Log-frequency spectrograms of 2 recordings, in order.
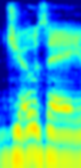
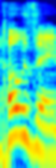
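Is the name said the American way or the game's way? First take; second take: game's way; American way. First: The name is said the game's way. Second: The name is said the American way. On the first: "in the game, Jose is pronounced Jose" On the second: "I am a I don't know stupid American... I pronounce it Jose"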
